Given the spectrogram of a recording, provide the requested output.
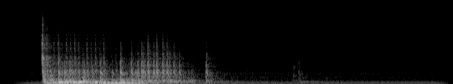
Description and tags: Heavy Door Squeaking
creak, door, heavy, hinge, open, squeak, squeaky, wood, wooden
